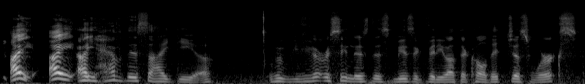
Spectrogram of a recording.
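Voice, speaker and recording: A man's voice: mid-range voice, fairly quick. A man hosting a casual podcast chat, reading messages aloud with frequent laughs and mocking asides. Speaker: podcast host.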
